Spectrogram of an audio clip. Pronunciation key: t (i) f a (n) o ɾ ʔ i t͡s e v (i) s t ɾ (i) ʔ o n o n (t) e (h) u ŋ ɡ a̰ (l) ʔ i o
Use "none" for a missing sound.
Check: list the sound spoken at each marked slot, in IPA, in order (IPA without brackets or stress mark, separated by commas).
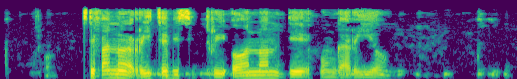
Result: e, n, i, i, d, h, ɾ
